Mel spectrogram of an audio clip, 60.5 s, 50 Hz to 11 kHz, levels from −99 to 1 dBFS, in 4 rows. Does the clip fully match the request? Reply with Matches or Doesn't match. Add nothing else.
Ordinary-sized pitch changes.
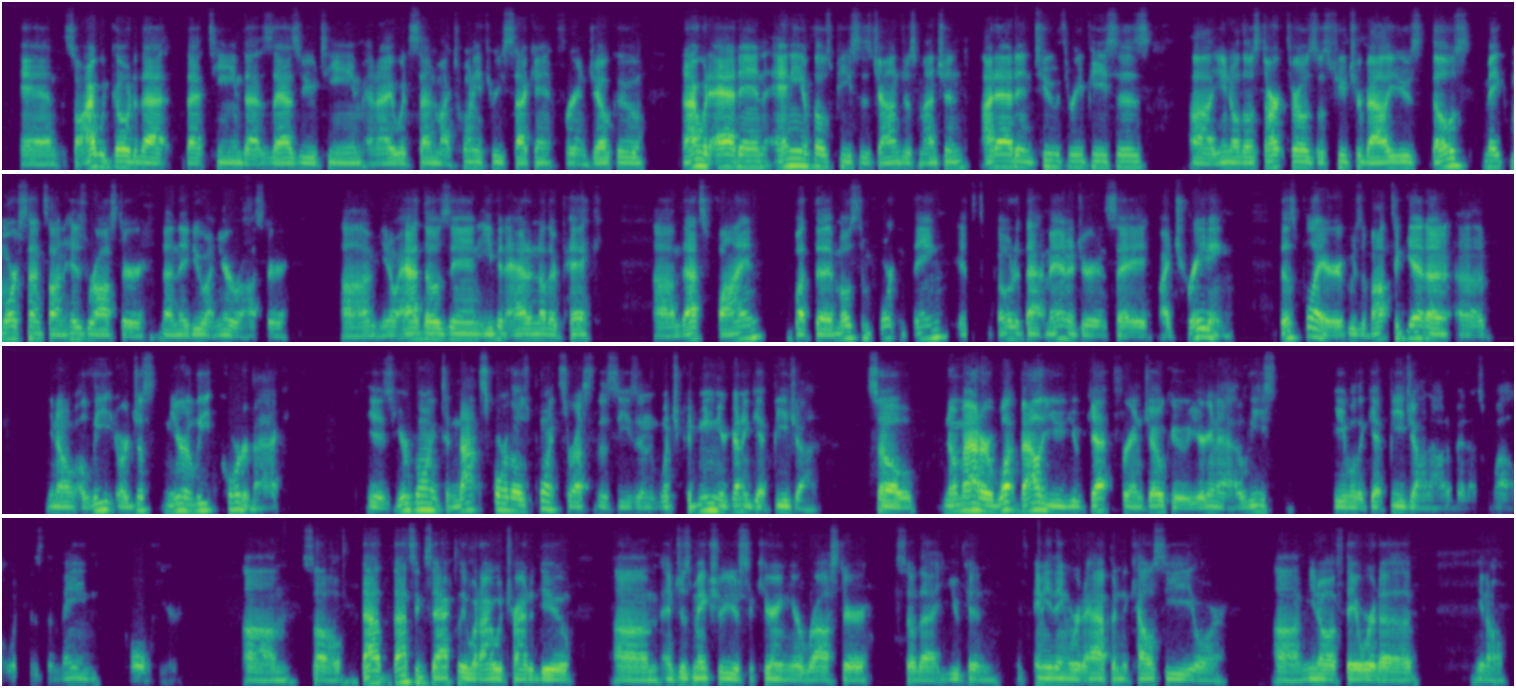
Matches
